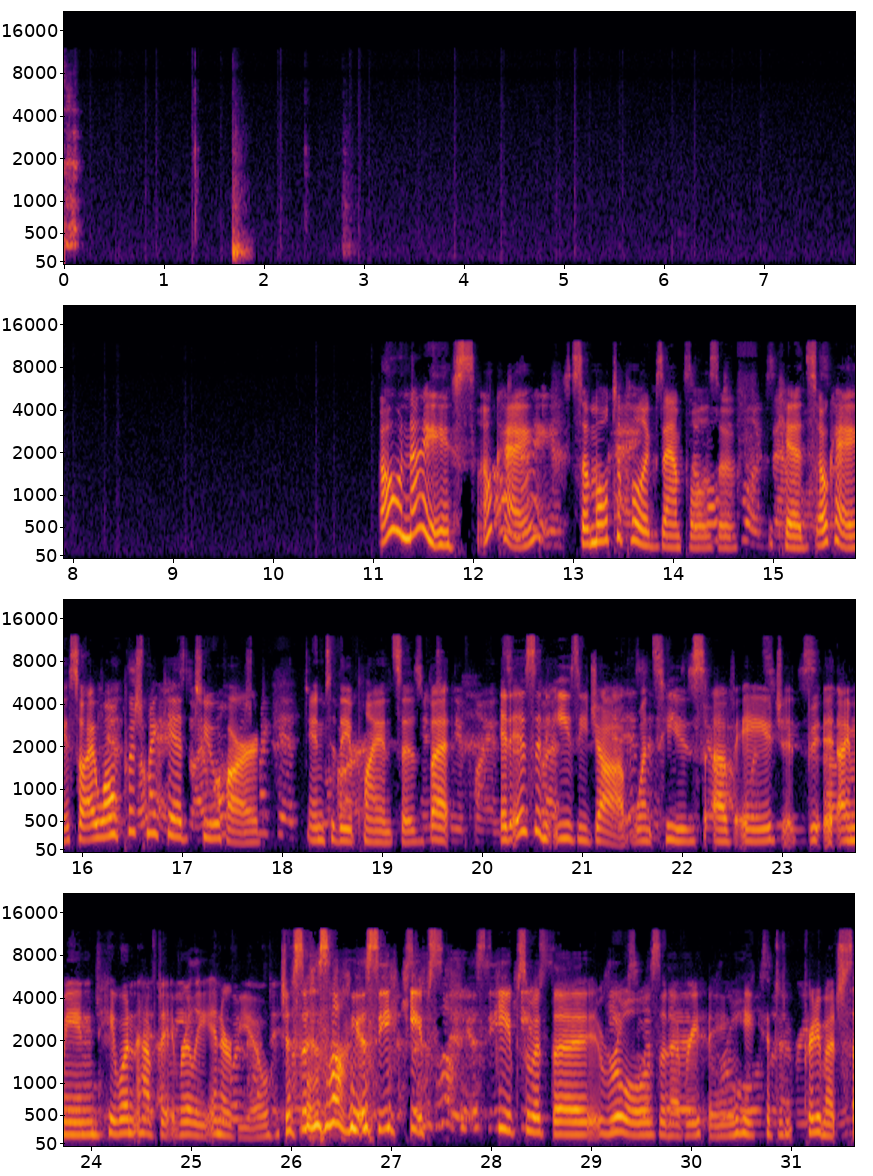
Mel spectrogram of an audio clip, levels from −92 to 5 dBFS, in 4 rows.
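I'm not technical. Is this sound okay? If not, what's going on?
No. Echo leak at 0 to 0.17, 2.4 to 2.88, 12.2 to 15.6, 16.16 to 26.1, 26.79 to 28.61 and 29.15 to 31.6 seconds: a quieter copy of the speech comes back about 1.1 seconds late, likely because sound from someone's loudspeaker reached their microphone and wasn't fully removed.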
